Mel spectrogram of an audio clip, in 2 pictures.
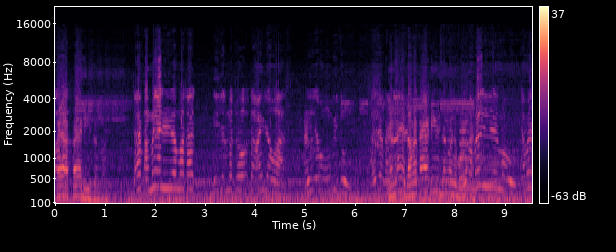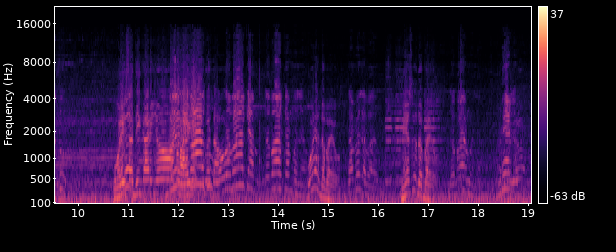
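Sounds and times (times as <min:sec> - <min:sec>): men talking: 0:00.0 - 0:01.2, 0:05.0 - 0:13.3, 0:14.5 - 0:15.3, 0:16.4 - 0:17.3
street traffic rumble: 0:00.0 - 0:19.0.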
